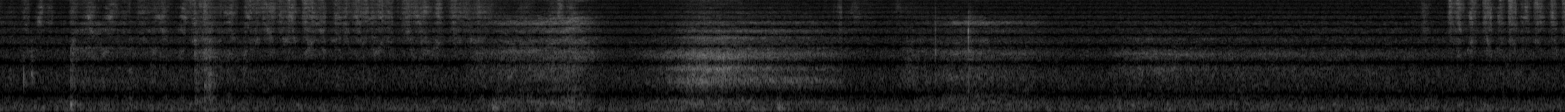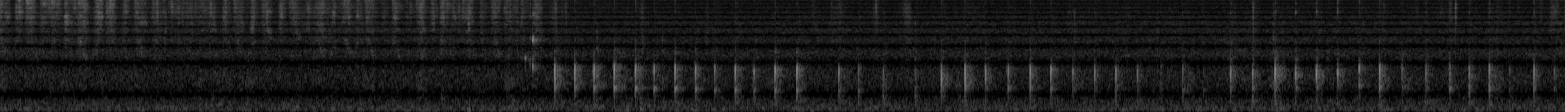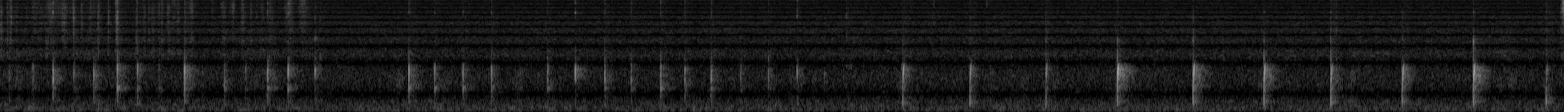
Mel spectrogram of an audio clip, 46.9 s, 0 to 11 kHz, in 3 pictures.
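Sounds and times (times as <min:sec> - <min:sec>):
fingers tapping on objects: 0:14.5 - 0:34.6, 0:35.3 - 0:39.4, 0:42.5 - 0:46.9.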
